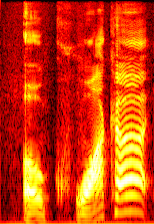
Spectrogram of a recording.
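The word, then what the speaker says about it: Oquawka: And Larry in Oquaka, Illinois, am I saying that right, Larry? – Yes, sir. Yes, sir.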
